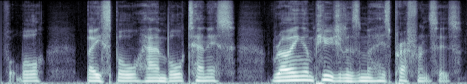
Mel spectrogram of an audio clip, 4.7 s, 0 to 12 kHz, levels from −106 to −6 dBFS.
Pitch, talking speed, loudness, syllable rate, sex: 130 Hz, 130 wpm, -17 LUFS, 5.8 syllables/s, male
